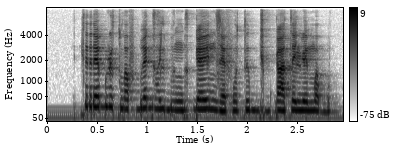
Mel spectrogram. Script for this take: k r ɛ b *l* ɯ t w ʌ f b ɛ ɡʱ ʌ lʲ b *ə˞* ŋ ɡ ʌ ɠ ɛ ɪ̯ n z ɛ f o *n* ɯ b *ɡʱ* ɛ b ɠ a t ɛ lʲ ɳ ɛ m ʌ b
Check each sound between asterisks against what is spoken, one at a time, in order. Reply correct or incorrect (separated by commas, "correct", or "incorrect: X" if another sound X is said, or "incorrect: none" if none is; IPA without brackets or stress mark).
incorrect: ɭ, incorrect: ʌ, incorrect: t, incorrect: ɡ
